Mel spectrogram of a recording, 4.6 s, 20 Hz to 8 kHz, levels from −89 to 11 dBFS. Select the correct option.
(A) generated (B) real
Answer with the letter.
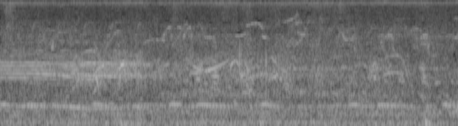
B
